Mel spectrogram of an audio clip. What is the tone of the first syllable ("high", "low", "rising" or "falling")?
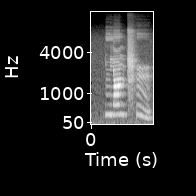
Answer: high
